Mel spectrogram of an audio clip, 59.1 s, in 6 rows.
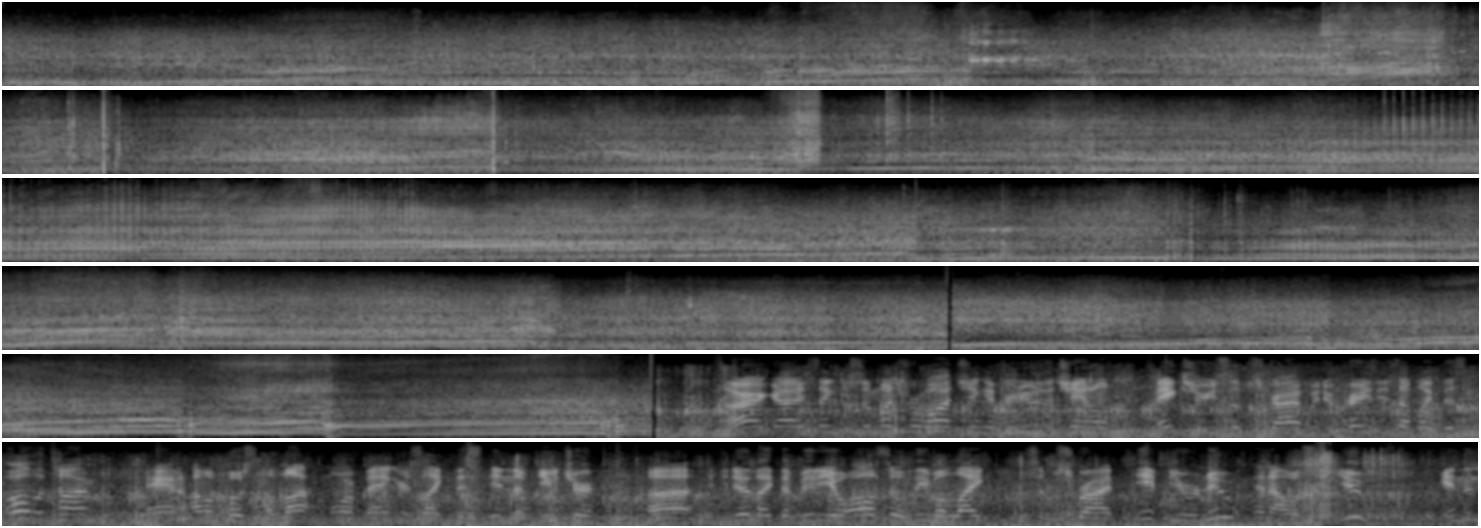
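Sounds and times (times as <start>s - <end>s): cars accelerating hard: 0.0s - 59.0s
sharp crack: 10.2s - 10.8s, 12.9s - 13.4s.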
